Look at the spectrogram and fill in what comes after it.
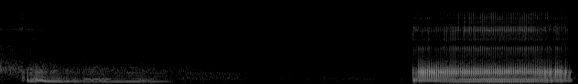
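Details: Boston Terrier asleep and squished, snoring indoors: a low, rough rumbling snore over the first two seconds, a quiet pause with faint breathing, then a much louder, harsh buzzing snore lasting about two seconds before it stops.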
